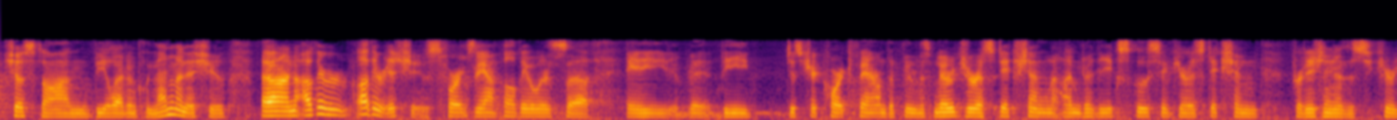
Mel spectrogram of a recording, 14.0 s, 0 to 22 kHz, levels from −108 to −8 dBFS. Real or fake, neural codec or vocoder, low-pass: fake; codec, 16 kHz, 1 kbps, FunCodec, trained on Chinese and English, 50 frames a second; 5.4 kHz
